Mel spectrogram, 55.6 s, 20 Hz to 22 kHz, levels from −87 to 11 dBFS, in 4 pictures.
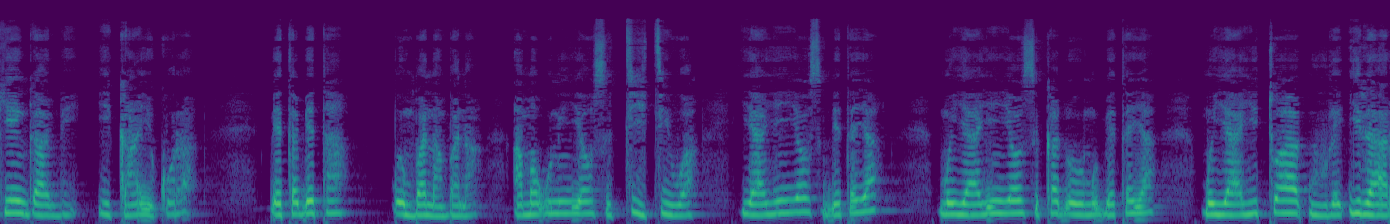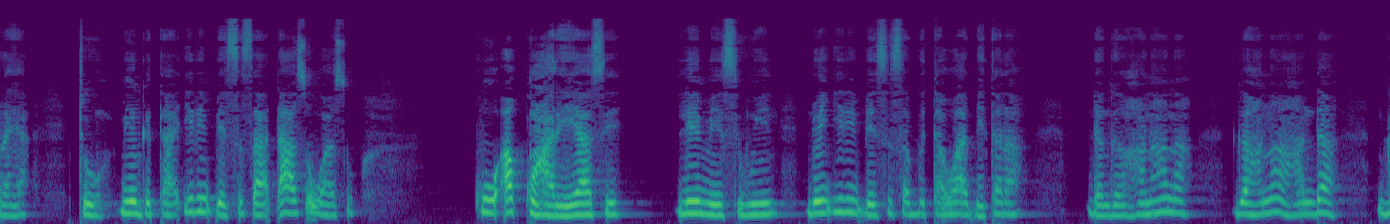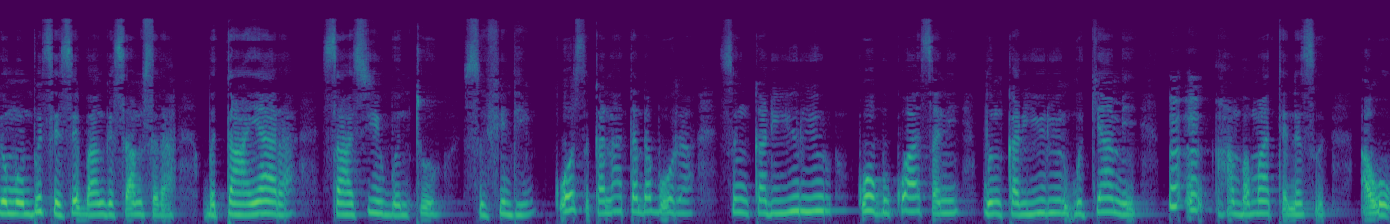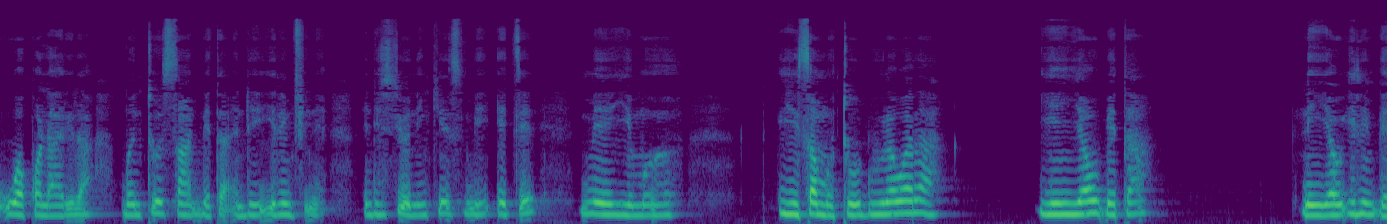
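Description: Throughout, the speech was likely coded with HE-AAC compression, its treble rebuilt from copied lower bands. The s sounds turn gritty and metallic, with nothing above 15.5 kHz.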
